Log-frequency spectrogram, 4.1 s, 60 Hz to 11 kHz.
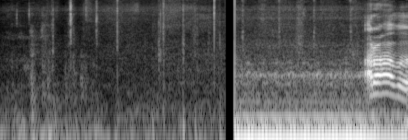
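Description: A 2007 Subaru STI fitted with a Cobb short shifter, its engine starting up and settling into a loud, steady low rumble close by, with a brief squealing whine near the end.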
